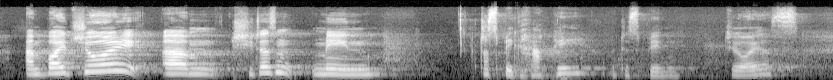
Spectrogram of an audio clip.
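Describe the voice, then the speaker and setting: Speaking at a very slow pace with lively intonation, the voice has a bright, sharp tone and audible room echo. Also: woman, fairly high pitch for a woman. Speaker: biographer and scholar. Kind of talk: conference lecture. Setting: stage with audience.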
